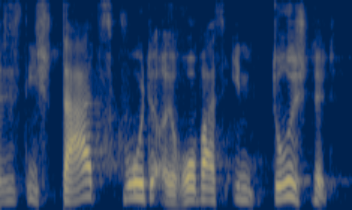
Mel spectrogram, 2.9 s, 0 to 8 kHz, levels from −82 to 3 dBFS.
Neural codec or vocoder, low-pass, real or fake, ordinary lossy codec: codec, 16 kHz, 4 kbps, X-Codec, WavLM features, trained on Multilingual LibriSpeech; none; fake; none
